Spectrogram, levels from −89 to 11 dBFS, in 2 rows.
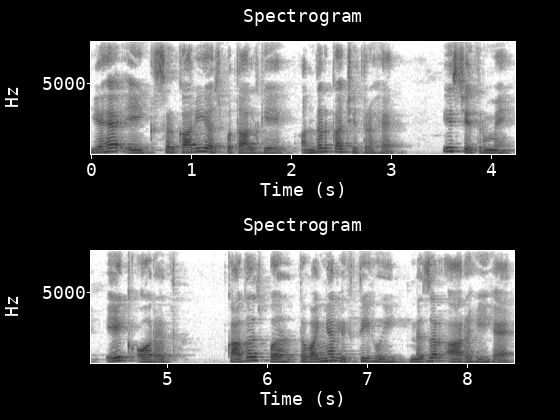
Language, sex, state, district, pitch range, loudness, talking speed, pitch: Hindi, female, Bihar, Madhepura, 155-190 Hz, -18 LUFS, 165 wpm, 165 Hz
